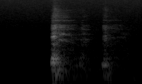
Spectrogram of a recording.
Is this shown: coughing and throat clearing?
yes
